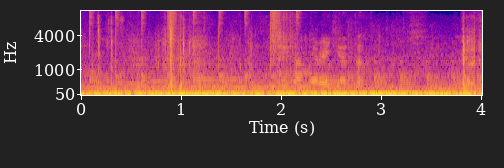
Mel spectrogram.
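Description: Mercedes-Benz CLK 230 Kompressor convertible driving with the top down: steady low rumble of the car and wind on the microphone, with repeated knocks from the camera being handled. Background music plays over it.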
